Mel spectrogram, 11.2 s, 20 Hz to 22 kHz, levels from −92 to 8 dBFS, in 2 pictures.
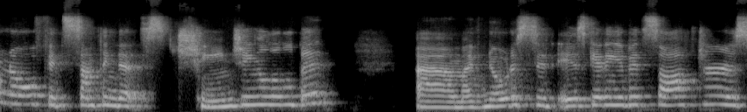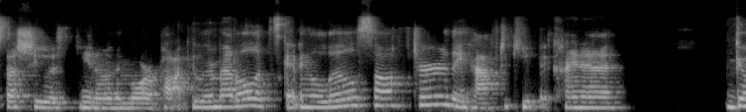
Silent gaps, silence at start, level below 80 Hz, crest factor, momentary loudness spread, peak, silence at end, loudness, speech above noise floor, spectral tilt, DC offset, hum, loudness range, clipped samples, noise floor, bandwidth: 10.48-10.67 s, 10.96-11.03 s; 0 s; -68 dBFS; 22 dB; 5 LU; -6 dBFS; 0 s; -26 LUFS; 33 dB; -3 dB/octave; under 0.1%; none; 2 LU; under 0.1%; -59 dBFS; over 20 kHz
